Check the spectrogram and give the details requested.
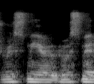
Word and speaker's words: Rusmir: didn't catch my name my name is rusmir if you can roll your RS I was born and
